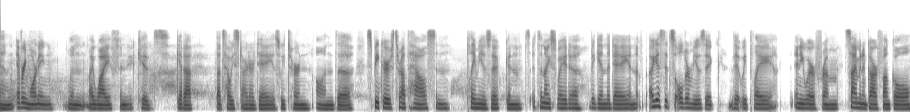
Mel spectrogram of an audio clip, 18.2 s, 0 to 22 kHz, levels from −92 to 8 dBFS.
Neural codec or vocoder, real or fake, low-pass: codec, 16 kHz, 2 kbps, X-Codec, HuBERT features, trained on LibriSpeech; fake; 7.2 kHz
